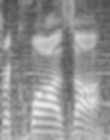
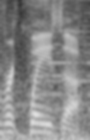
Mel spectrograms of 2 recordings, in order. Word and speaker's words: Rayquaza: pretty interesting oh and by the way it's pronounced Rayquaza not Rayquaza I blame that on that stupid PC game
